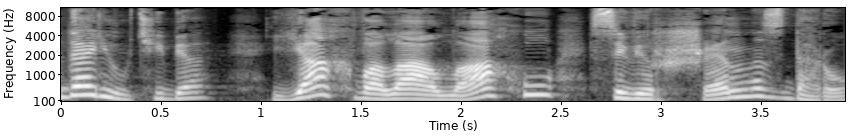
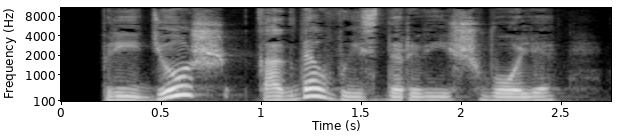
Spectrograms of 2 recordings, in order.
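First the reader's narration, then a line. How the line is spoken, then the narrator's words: Soft, gentle voice. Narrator (Russian): мягко сказал ему тогда директор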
